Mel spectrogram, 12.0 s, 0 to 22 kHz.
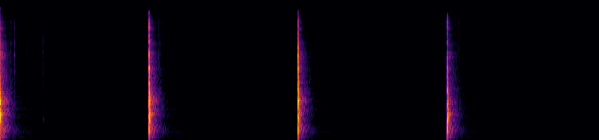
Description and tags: Wood - Steel on Wood 4
Tree stump hit four times with a hammer.
tree-stump, woodwork, tools, wood, hammer, 4bar, impact, hit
